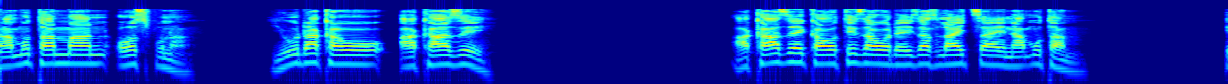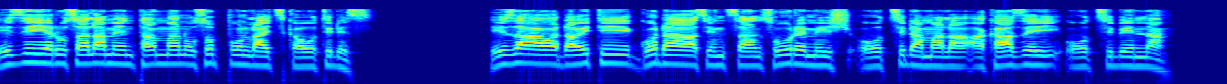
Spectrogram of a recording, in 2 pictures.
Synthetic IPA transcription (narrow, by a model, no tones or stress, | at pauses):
ɐmʊt̪ɐmːɐnoːspʊnɐ̰ | jʊhʊd̪ɐkɐwɔɐkaːze | ʔɐkaːzɛjkɐwɔt̪ːɪzɐwɔd̪ɛɪzɐs̬lɐjt͡sːɐjnɐmʊt̪ɐ̰m | ʔɪzɪjɛɾʊsalɐmɛnt̪ɐmːɐnʊsʊpːʊnlɐjt͡skɐwɔt̪ːɪd̪ɛs | ʔɪzɐːwɐd̪ɐwɪt̪ɪɡɔd̪aːsɪnt͡sːɐnsuːɾɛmɪʃo̞ːt͡sːɪd̪ɐmɐlɐɐkaːzɛjo̞ːt͡sːɪbeːnːɐ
